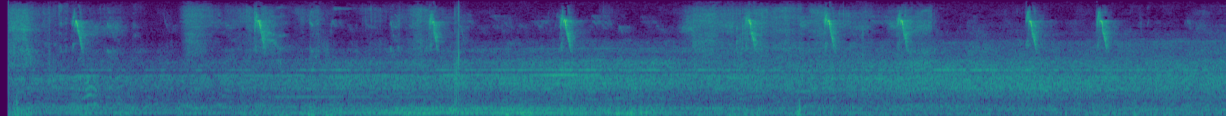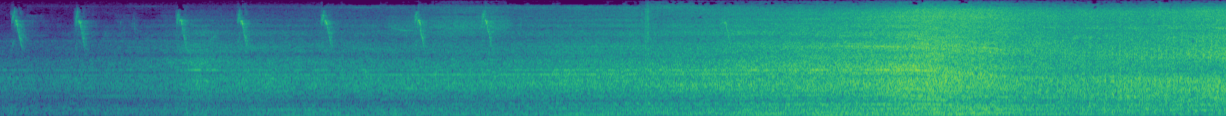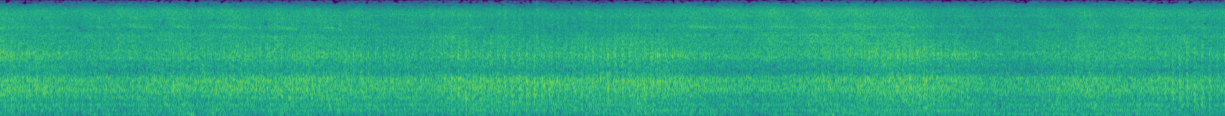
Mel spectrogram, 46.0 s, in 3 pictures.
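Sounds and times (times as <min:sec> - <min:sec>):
diesel locomotive engine passing: 0:00.2 - 0:45.9.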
